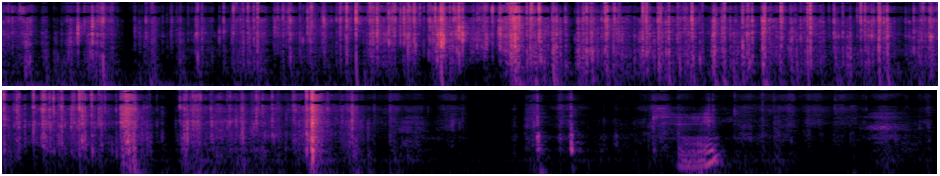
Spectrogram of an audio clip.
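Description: Clear cellophane packaging crinkling and tearing as it is pulled open, with two sharp snaps about eight and nine seconds in. It thins out to a few faint rustles over the last few seconds.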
